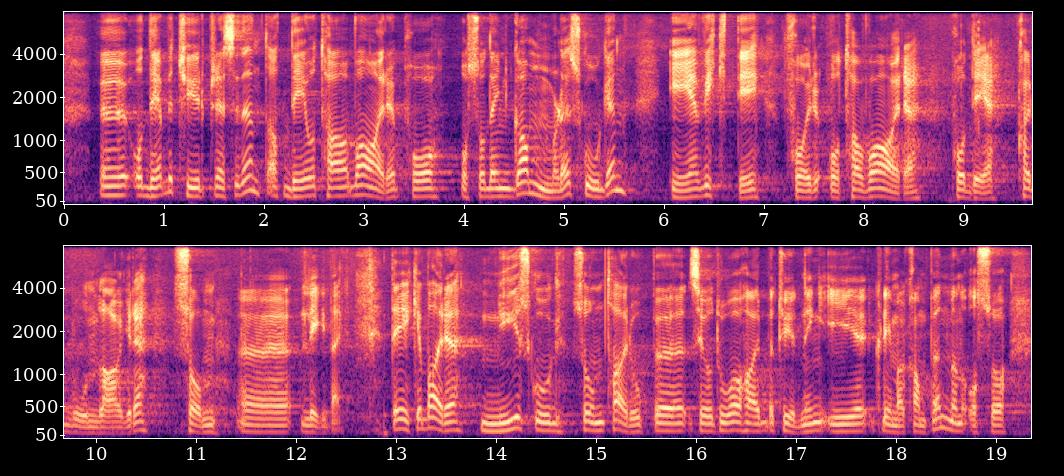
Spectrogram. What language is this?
Norwegian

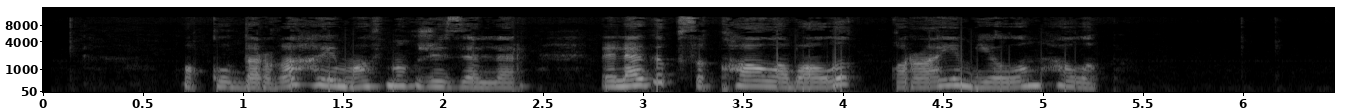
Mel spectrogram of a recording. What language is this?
Bashkir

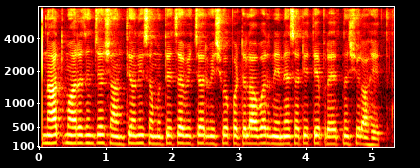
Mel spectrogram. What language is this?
Marathi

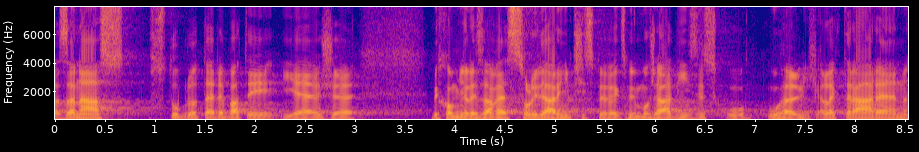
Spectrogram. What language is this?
Czech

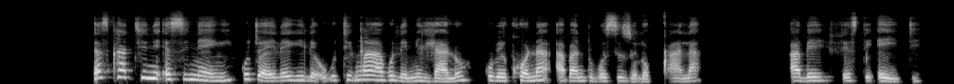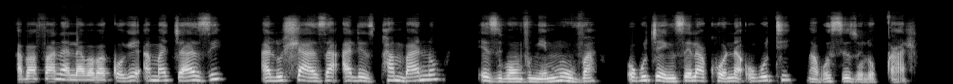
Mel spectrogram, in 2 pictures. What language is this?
North Ndebele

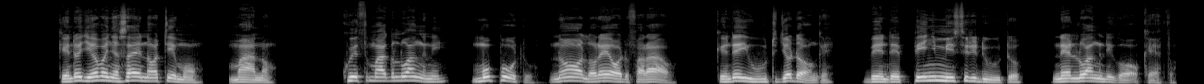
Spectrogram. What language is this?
Luo (Kenya and Tanzania)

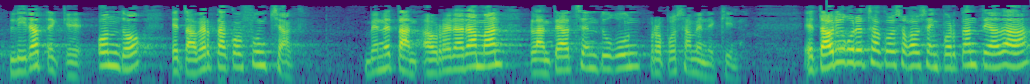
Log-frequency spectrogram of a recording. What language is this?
Basque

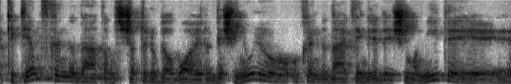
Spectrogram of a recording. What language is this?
Lithuanian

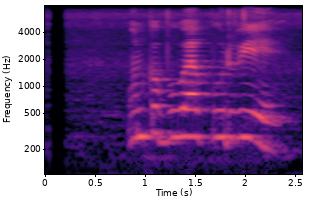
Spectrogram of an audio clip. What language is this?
Nepali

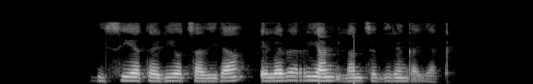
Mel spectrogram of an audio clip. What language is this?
Basque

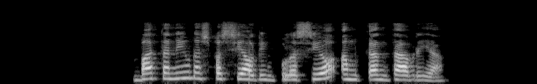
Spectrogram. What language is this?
Catalan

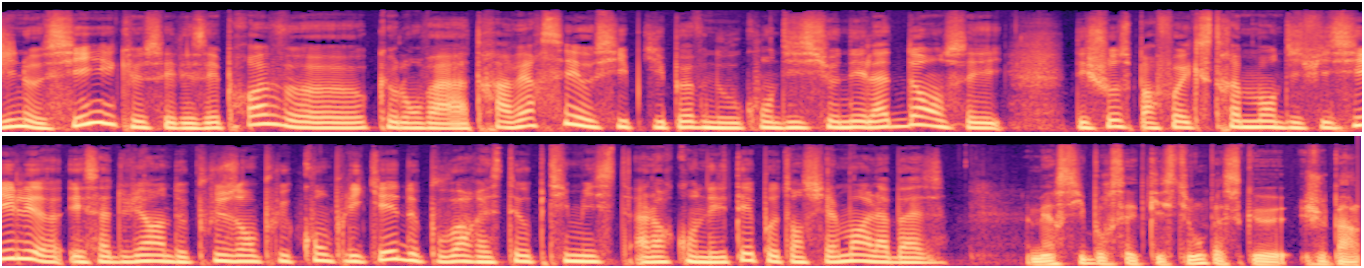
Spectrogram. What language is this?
French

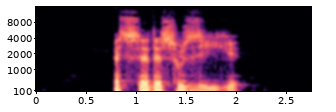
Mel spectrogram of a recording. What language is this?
Kabyle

